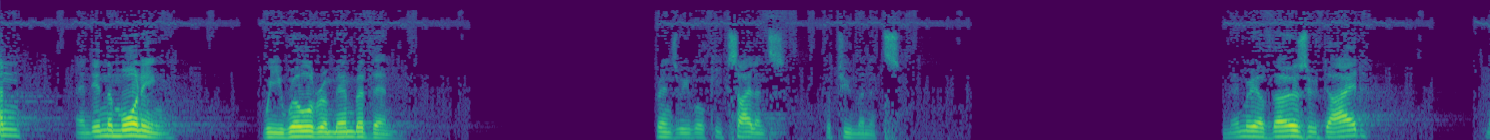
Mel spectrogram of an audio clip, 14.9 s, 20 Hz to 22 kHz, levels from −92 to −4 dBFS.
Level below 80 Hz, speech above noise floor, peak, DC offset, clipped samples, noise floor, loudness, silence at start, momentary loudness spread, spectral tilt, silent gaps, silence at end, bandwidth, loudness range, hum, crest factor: -66 dBFS; over 67 dB; -4 dBFS; under 0.1%; under 0.1%; under -90 dBFS; -23 LUFS; 0 s; 21 LU; -6.5 dB/octave; 12.14-12.20 s; 1.25 s; 16 kHz; 19 LU; none; 22 dB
